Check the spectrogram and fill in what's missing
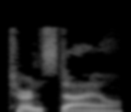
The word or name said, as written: turnstile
